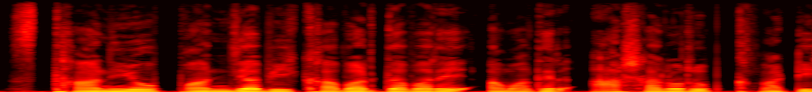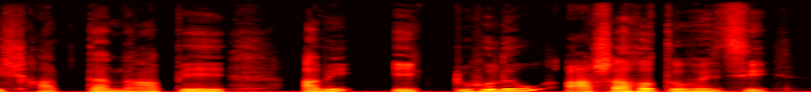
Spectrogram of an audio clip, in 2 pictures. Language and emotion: Bengali, sad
